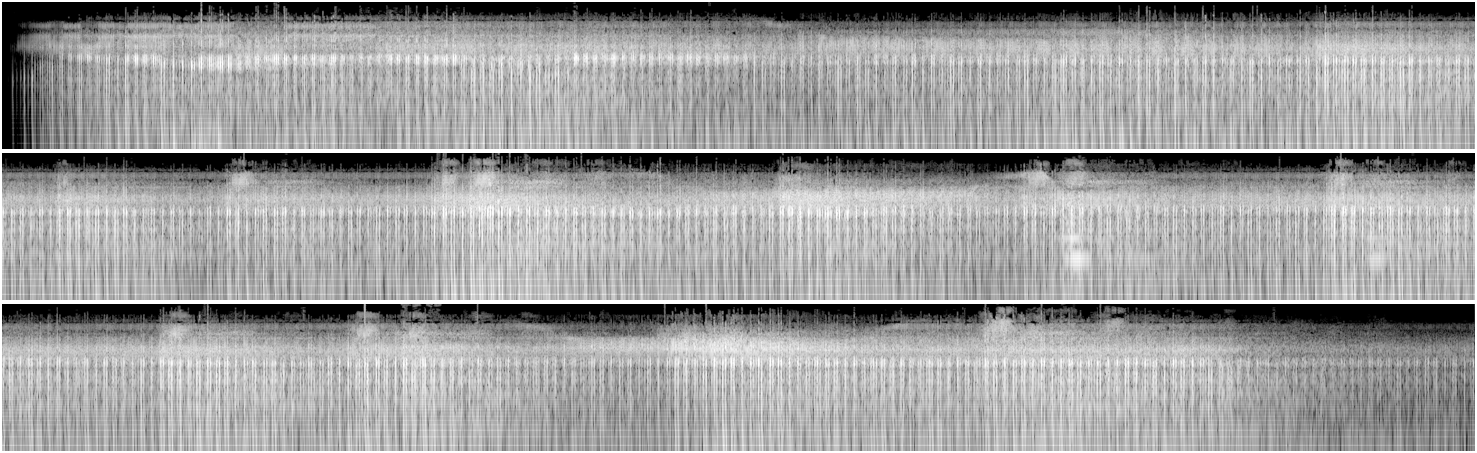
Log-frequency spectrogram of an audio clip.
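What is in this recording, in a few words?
Transmitter Machine, radio; Apathy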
